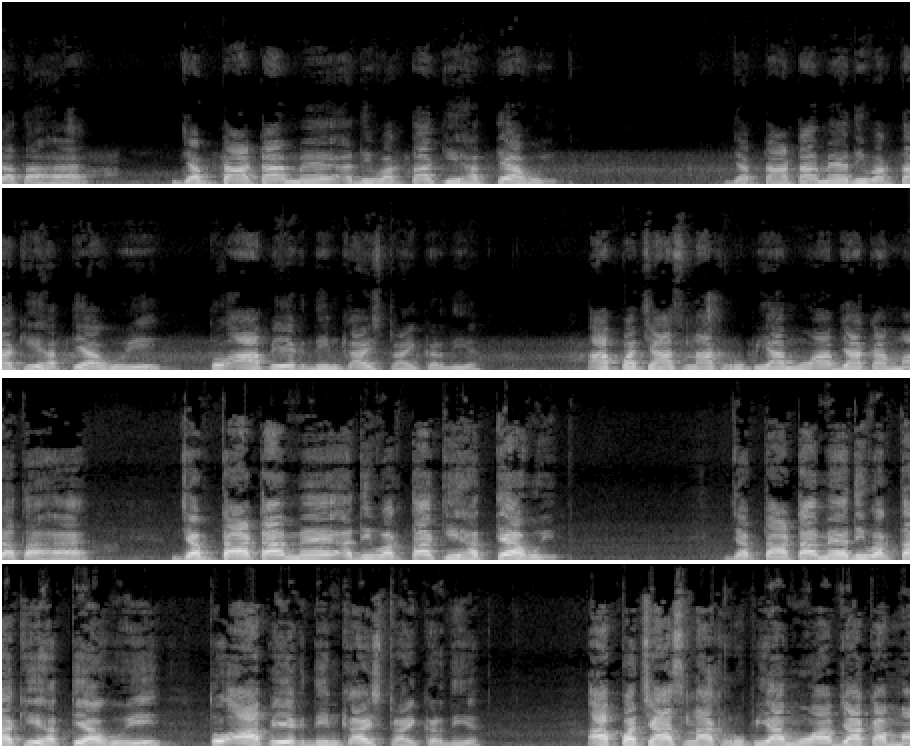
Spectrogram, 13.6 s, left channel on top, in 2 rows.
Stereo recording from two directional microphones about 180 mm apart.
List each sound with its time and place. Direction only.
0.2 s speech: 65° right (ahead or behind)
1.6 s speech: 20° right (ahead or behind)
5.5 s speech: 25° right (ahead or behind)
